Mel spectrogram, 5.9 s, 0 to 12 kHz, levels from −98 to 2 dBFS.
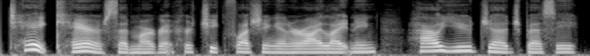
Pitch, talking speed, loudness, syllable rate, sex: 185 Hz, 150 wpm, -19 LUFS, 4.2 syllables/s, female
